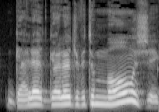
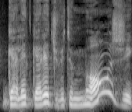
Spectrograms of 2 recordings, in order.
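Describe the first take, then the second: First: Loud growling bear; big bear voice. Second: Loud hungry rabbit call; rabbit's cry. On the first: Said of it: "grogne l'ours de sa grosse voix". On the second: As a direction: shout it like a greedy rabbit. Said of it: "crie le lapin". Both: A narrator's reading.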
